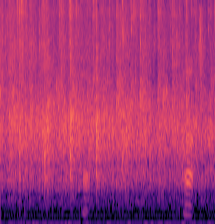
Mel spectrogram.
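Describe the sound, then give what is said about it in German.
An audience applauds Jesus steadily, a dense, even wash of many hands clapping that holds at a constant level throughout, with a few brief voices calling out over it. “Lass uns Jesus einen Applaus dafür geben.”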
